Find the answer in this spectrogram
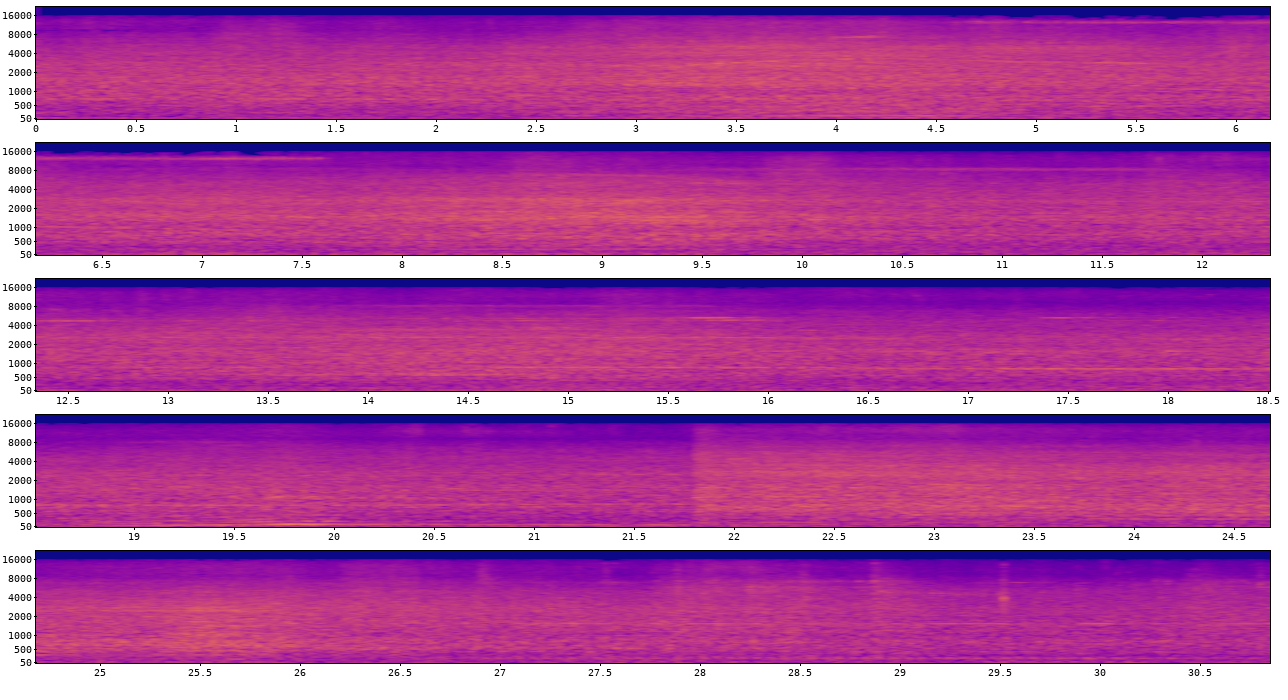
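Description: Diesel buses pulling away and passing at a busy city bus stop over steady traffic noise. A bus engine note rises sharply about two-thirds of the way through, the loudest moment.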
